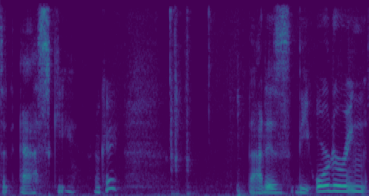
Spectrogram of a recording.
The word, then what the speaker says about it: ASCII: That's how you pronounce it, ASCII.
